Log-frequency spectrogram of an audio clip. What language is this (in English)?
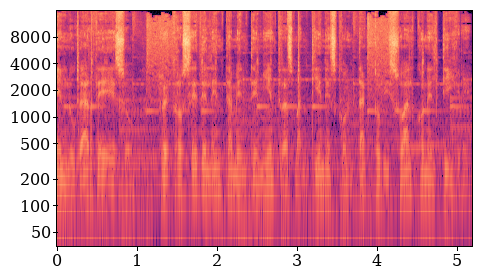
Spanish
